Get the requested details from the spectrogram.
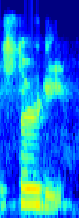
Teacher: we say this as if the T is actually a D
